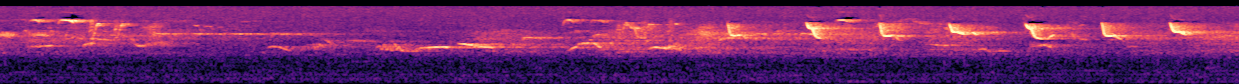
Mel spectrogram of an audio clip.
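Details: Black kite (Milvus migrans) calling: mixed faint chirps at first, then a run of clear, high, downward-sliding whistles repeated about three times a second toward the end.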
